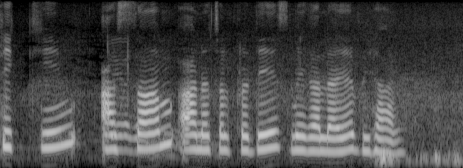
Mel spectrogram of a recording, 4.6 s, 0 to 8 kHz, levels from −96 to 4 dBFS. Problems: none marked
